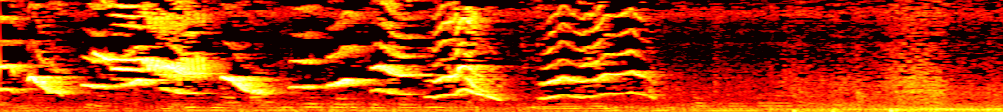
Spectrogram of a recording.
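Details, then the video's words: Oriental magpie-robin lure song intended to anger a rival magpie-robin into answering. A busy run of bright, swooping whistles and trills fills the first three seconds, then fades into quiet with faint background sounds. "Pancingan Kacer Gacor Ngeplong Bongkar Isian"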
